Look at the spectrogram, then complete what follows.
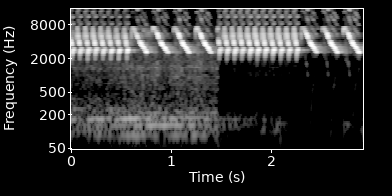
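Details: Canary singing, for use as a training recording for other birds: quick pulsed trills alternating with bright, sliding whistled notes that sweep downward, repeated in a lively, bouncing rhythm.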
